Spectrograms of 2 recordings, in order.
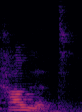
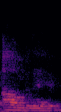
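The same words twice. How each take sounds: First: The H and the final T are sounded. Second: The H and the final T are silent. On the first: "But when you are saying in English, it will be Hamlet" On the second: "If we follow the French pronunciation, you won't be pronouncing the H, and the T will also not be pronounced"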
